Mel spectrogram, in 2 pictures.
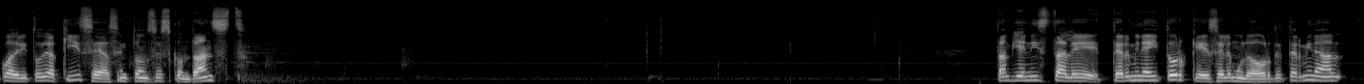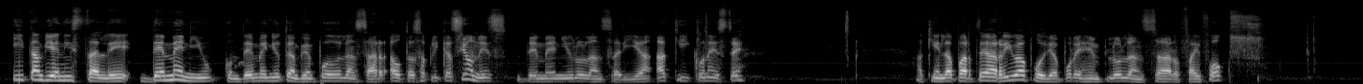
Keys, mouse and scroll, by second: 6.5-9.2 drag, 6.5 space, 11.2-20.6 drag, 20.6 super+space, 24.9-26.0 typing, 26.7 Return.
